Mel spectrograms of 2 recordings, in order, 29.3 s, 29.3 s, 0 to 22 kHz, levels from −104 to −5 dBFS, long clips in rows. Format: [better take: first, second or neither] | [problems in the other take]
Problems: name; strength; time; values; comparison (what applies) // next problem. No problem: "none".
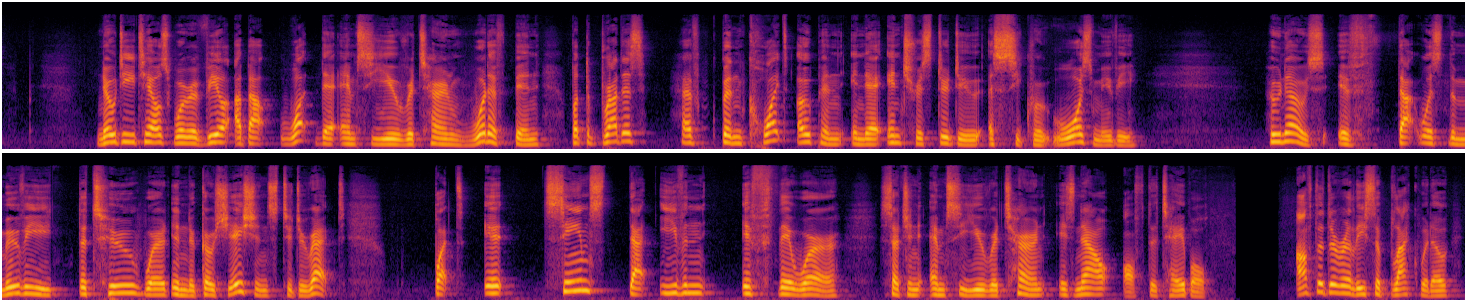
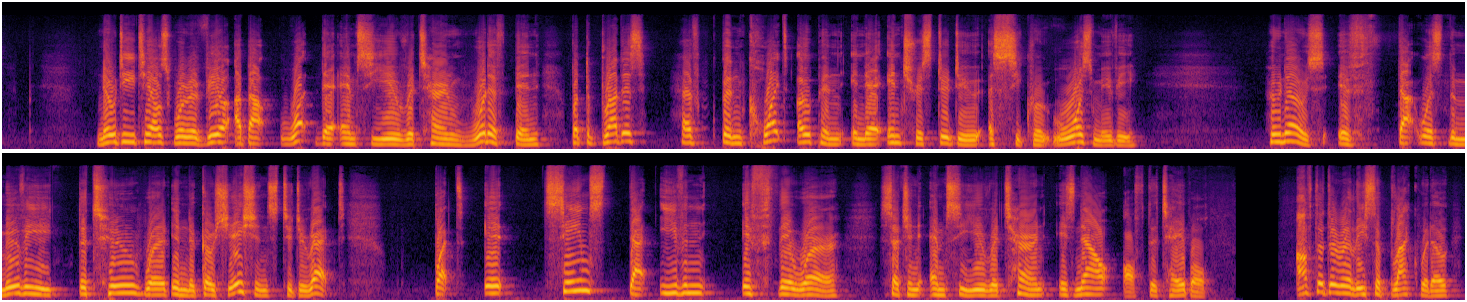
first | distortion; slight; 10 dB below the speech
